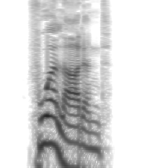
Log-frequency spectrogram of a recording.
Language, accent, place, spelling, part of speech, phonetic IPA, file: German, Germany, Berlin, vorladend, verb, [ˈfoːɐ̯ˌlaːdn̩t], De-vorladend.ogg
- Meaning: present participle of vorladen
